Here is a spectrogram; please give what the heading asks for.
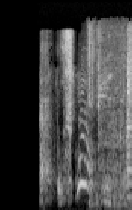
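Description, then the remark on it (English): A loud sneeze: a few sharp, catching breaths build up, then a forceful, breathy burst erupts, with a brief voiced squeak in the middle. “Oh, no, I need to sneeze.”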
